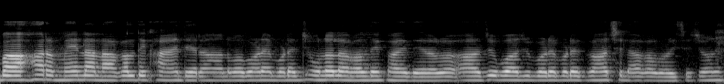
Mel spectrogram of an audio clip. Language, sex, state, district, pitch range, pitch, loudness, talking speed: Bhojpuri, female, Uttar Pradesh, Gorakhpur, 190-205 Hz, 195 Hz, -20 LUFS, 180 wpm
